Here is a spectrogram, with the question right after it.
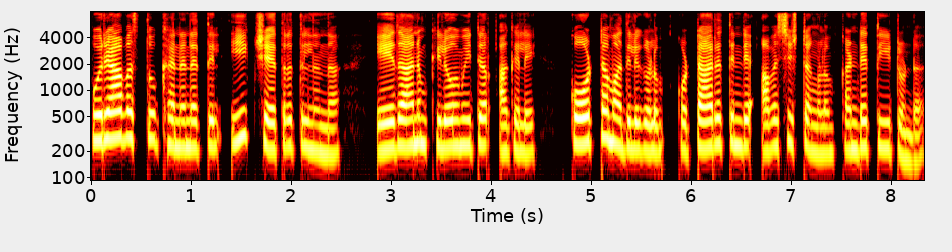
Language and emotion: Malayalam, neutral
